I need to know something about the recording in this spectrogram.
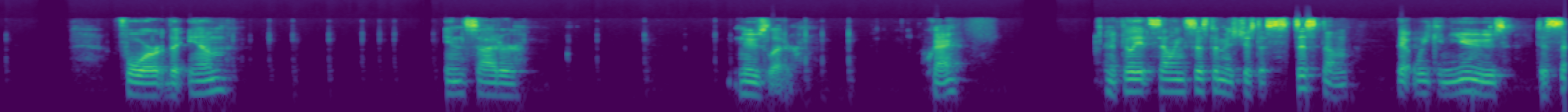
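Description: A man speaks calmly into a close microphone, in short phrases with pauses.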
